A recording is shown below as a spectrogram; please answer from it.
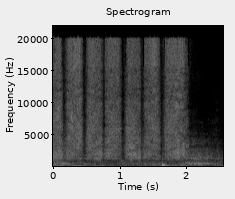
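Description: A wooden sign is rubbed with finish in steady back-and-forth strokes, roughly five or six even rasping passes close by, a dry sanding-like scrub that stops near the end, with no talking.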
